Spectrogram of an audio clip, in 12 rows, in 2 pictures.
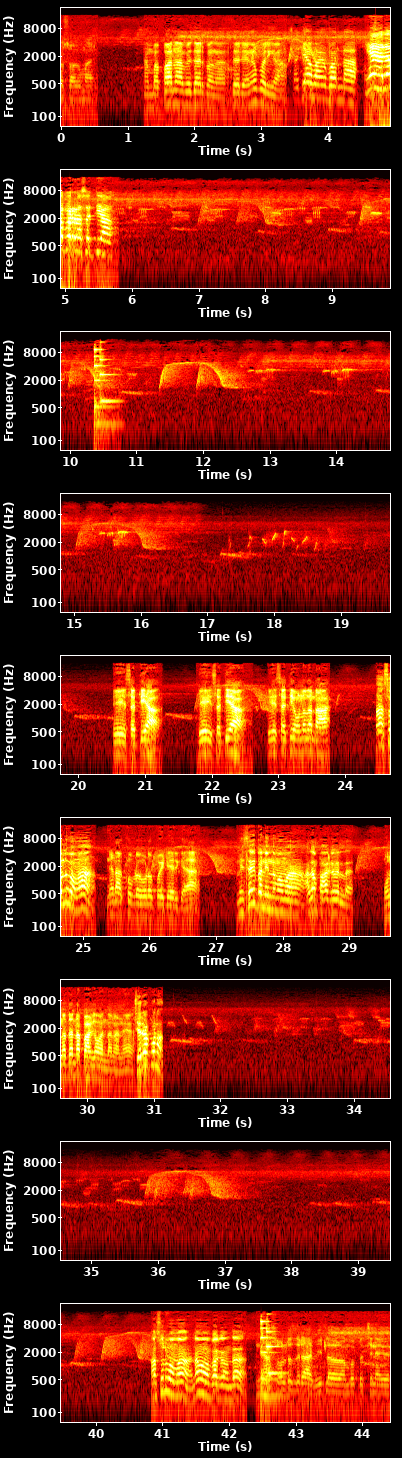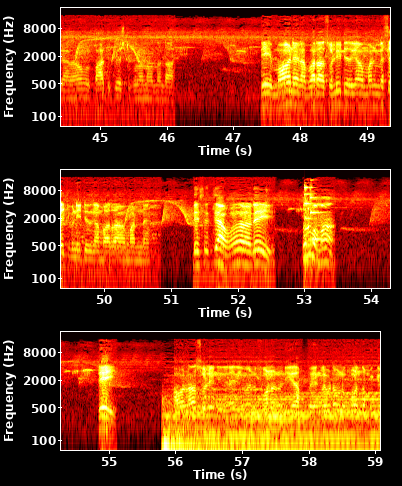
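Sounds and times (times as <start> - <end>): faint background hiss: 0.0 - 59.0
faint birds chirping: 0.0 - 59.0
short bird chirps: 10.4 - 11.2.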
